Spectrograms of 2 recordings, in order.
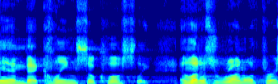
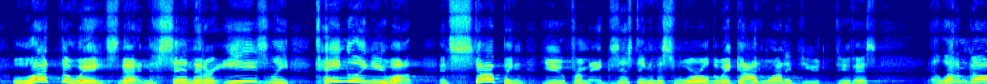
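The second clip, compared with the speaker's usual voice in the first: loud, urgent quoting of scripture; preached quote; 4 semitones higher, 7 dB louder than usual. Retold or imitated. Pastor urging the church to drop their weights, loud. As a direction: press the verse on the listeners. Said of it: "the author of Hebrews is saying".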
